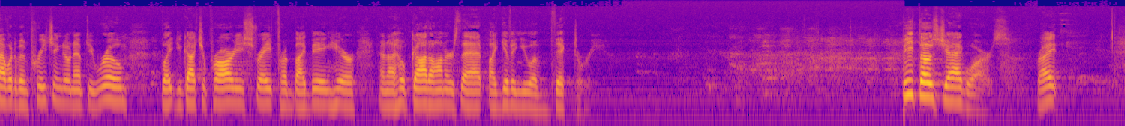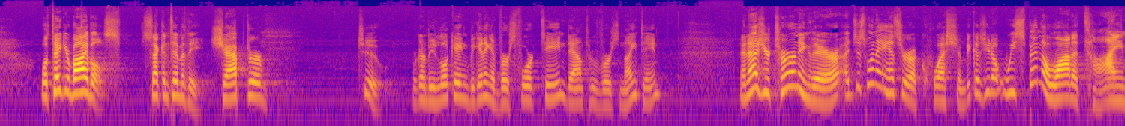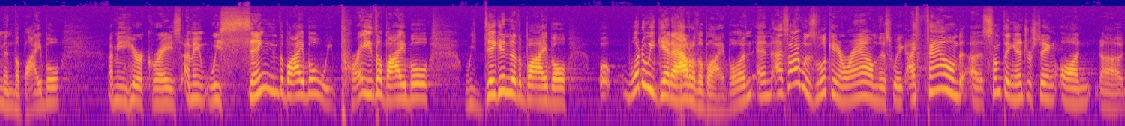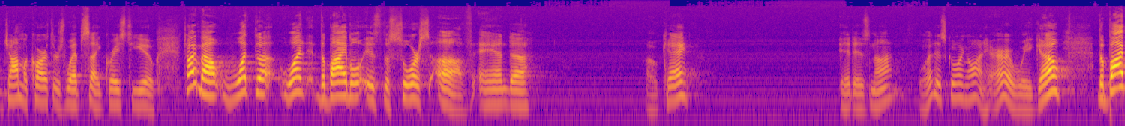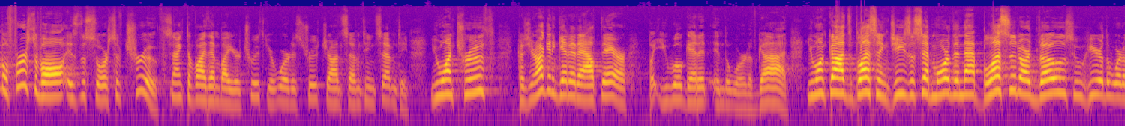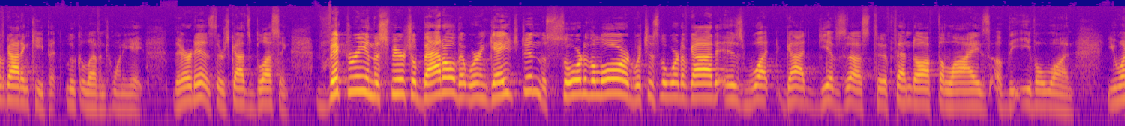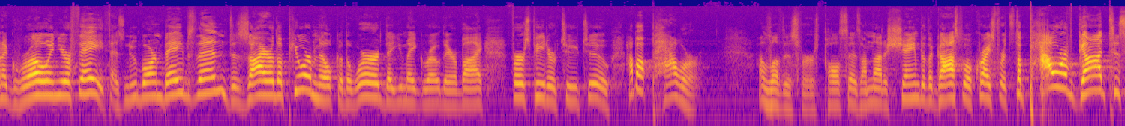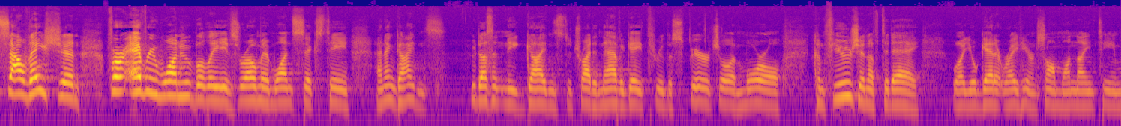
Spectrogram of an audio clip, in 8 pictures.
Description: Sermon PowerpointDownload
